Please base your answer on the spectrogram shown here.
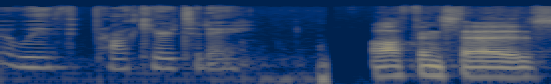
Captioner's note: speaking french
